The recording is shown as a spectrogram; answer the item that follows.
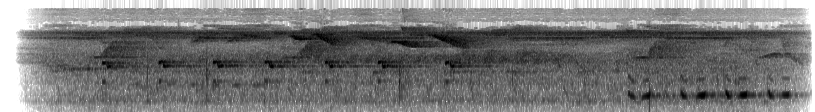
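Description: Rainforest ambience fading in: a steady high-pitched insect drone with birds calling over it, one short call repeating about every half second, a few falling whistles, and a lower run of chirps near the end.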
